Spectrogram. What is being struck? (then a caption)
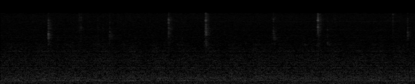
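Solid bar of soap. A thin blade scores diagonal lines into a hand-held, solid purple-and-white striped soap bar. Faint, short, bright ticking scrapes come at irregular intervals over a steady low hiss, each dying away quickly.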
